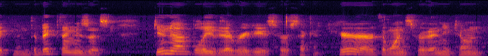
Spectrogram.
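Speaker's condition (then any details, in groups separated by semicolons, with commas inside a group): Neurological disease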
